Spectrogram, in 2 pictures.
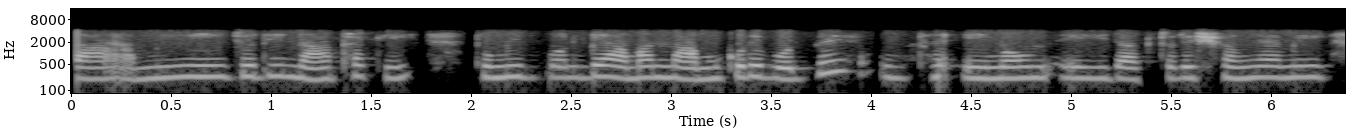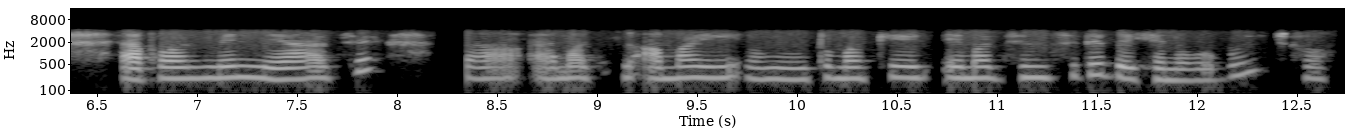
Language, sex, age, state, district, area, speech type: Bengali, female, 45-60, West Bengal, South 24 Parganas, rural, conversation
